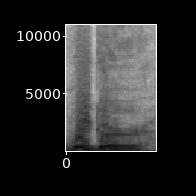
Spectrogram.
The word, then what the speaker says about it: Uyghur: The Uyghur, as I have been told to pronounce it by my Crusader Kings comment section.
